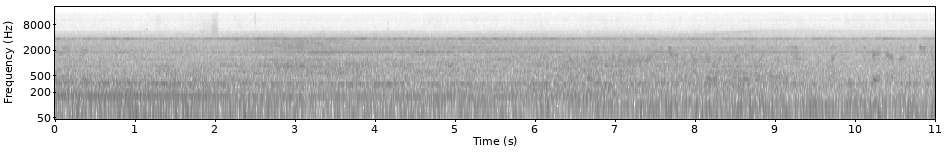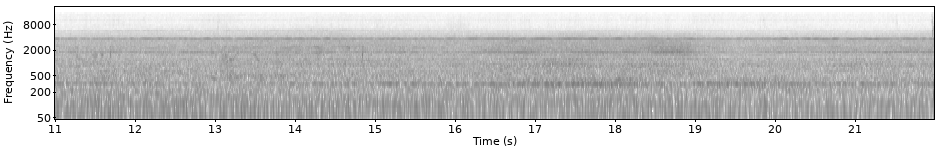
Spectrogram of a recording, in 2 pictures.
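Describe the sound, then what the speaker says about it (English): An Airbus A330 taxis at Los Angeles International Airport, a steady, moderately distant jet engine drone with a faint whine, holding evenly throughout without breaks. "Taxi lights activated on the very green A330."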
